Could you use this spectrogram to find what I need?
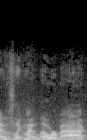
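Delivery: normal talking voice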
